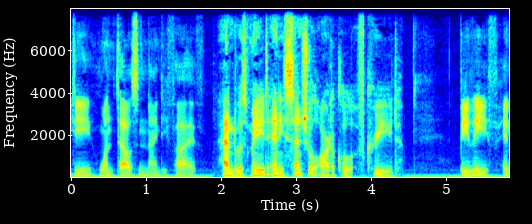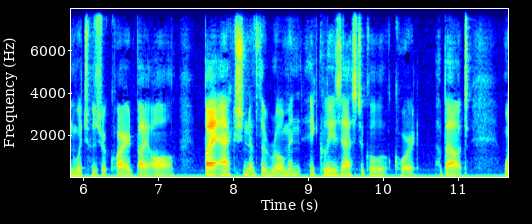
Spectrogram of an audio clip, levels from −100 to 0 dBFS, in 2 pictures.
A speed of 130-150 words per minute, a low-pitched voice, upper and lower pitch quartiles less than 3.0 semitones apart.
Yes: slow, 135 wpm; low, 105 Hz; narrow, 2.5 semitones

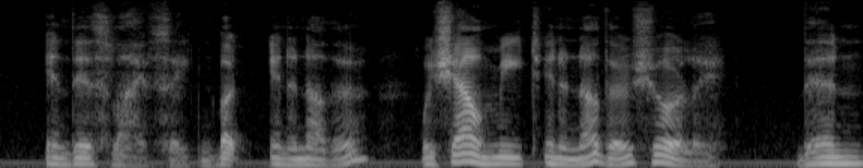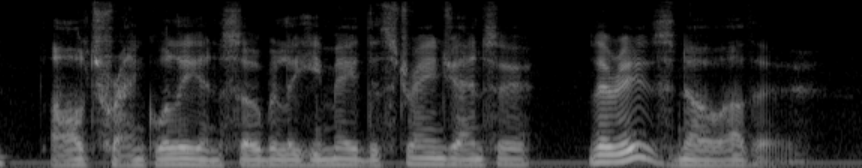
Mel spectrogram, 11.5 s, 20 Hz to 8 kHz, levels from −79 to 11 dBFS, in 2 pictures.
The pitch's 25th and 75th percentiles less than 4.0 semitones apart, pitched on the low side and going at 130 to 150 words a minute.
Yes: average, 3.5 semitones; very low, 95 Hz; average, 140 wpm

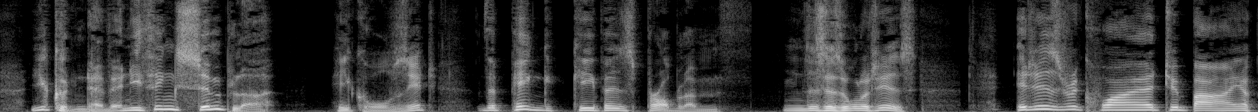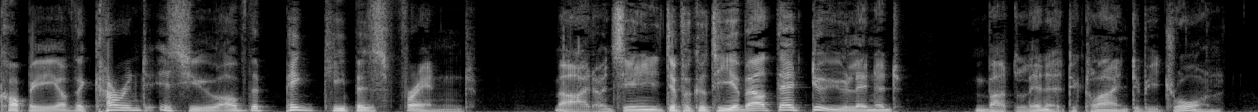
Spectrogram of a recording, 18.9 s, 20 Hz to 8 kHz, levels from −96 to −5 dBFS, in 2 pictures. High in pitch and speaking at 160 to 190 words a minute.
No: low, 130 Hz; average, 170 wpm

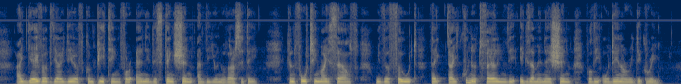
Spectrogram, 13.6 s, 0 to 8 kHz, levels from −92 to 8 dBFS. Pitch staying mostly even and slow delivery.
Yes: narrow, 1.7 semitones; slow, 130 wpm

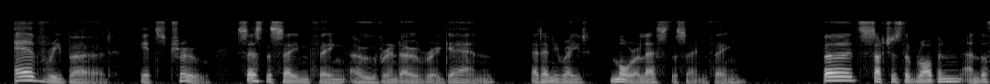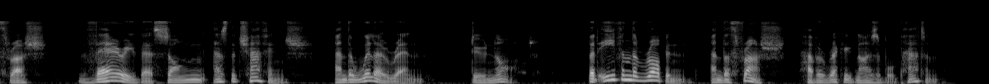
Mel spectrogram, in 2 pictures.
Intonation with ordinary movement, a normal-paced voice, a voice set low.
No: wide, 7.9 semitones; average, 160 wpm; low, 100 Hz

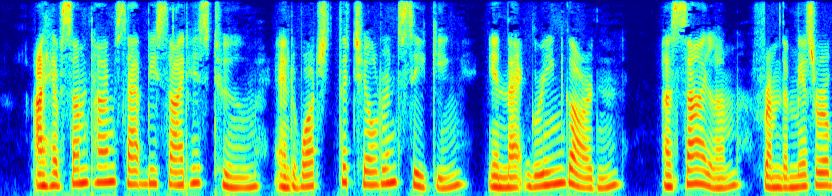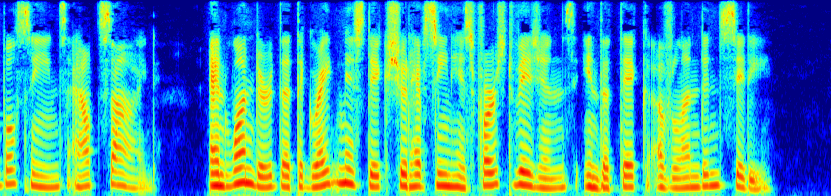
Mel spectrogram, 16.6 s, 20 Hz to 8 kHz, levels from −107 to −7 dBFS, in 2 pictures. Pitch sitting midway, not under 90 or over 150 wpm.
Yes: medium, 175 Hz; average, 145 wpm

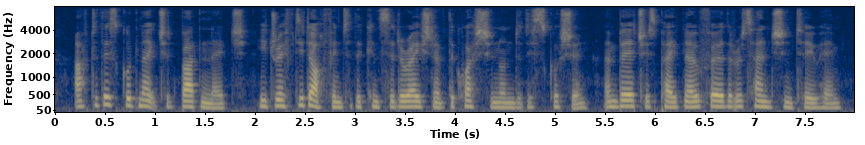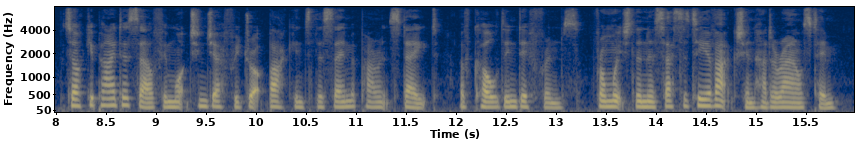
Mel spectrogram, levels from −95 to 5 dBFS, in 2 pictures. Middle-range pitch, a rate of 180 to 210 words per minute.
Yes: medium, 150 Hz; average, 185 wpm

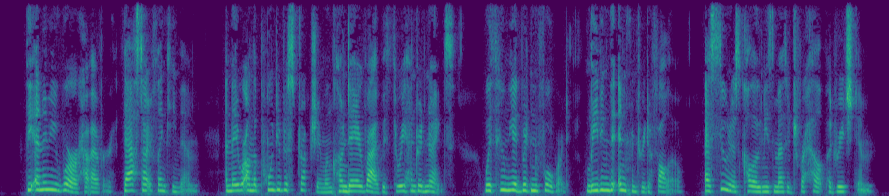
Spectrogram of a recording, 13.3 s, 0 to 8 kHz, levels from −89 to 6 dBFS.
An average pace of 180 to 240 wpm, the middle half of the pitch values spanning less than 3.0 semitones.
No: average, 195 wpm; average, 3.8 semitones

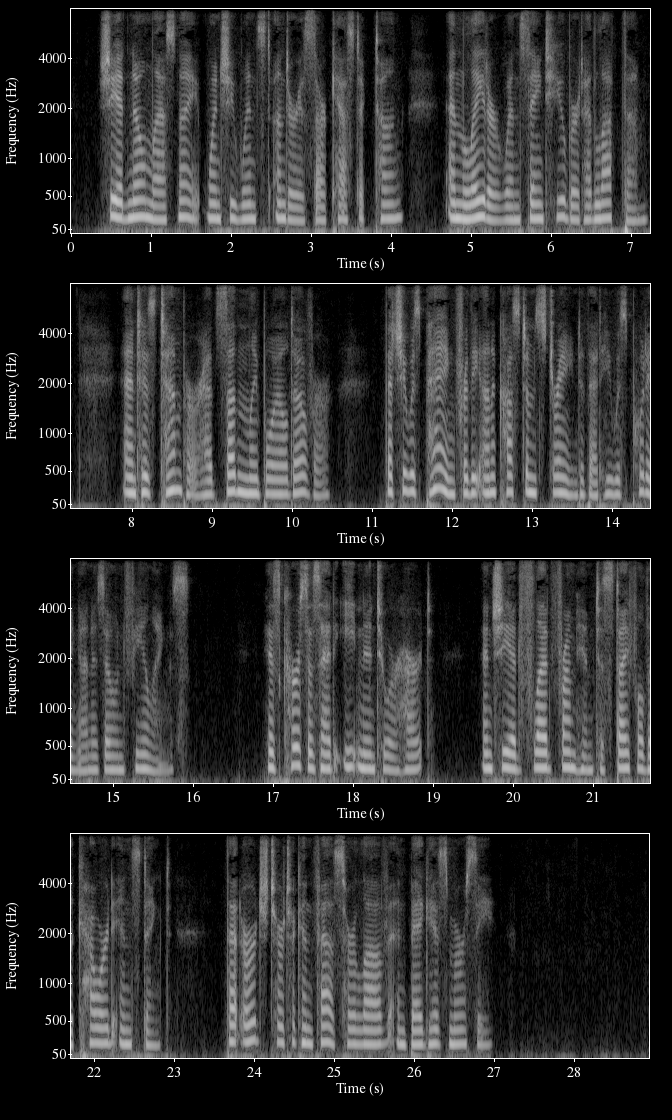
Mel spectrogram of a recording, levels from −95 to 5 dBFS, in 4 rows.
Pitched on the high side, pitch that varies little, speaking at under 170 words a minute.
Yes: high, 195 Hz; narrow, 2.3 semitones; average, 150 wpm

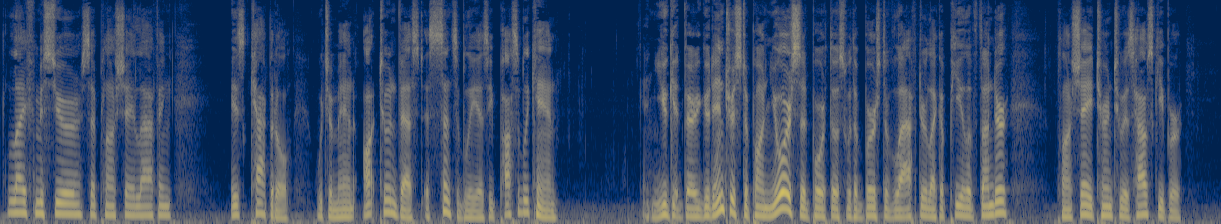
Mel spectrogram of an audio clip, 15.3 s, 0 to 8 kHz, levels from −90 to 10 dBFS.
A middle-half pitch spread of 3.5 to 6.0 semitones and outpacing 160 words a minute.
Yes: average, 4.7 semitones; average, 175 wpm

